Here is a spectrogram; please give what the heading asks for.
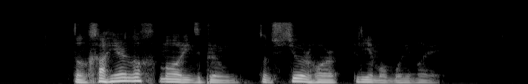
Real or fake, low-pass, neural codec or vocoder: fake; 7.2 kHz; vocoder, 44.1 kHz, 80 mel bands, Vocos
